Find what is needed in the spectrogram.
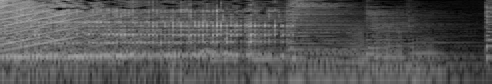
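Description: One long cartoon burp from a character who has just gulped down a can of cola, fading out about a second and a half in, over background music.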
